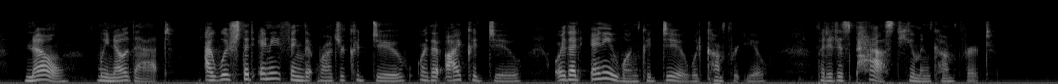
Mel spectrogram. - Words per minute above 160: Yes, average, 180 wpm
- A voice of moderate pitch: Yes, medium, 175 Hz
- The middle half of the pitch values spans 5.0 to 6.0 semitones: Yes, wide, 5.4 semitones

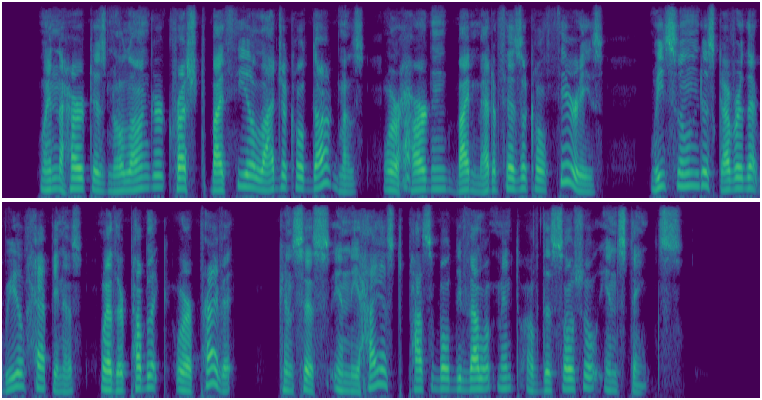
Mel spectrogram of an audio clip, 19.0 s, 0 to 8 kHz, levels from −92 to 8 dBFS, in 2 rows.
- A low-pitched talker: No, medium, 150 Hz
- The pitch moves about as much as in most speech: Yes, average, 3.9 semitones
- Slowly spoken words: Yes, slow, 110 wpm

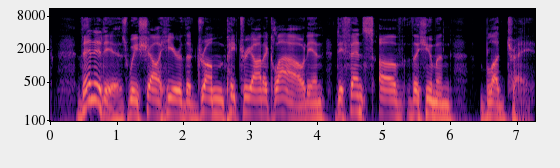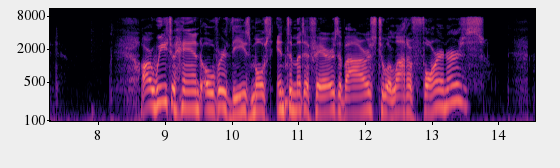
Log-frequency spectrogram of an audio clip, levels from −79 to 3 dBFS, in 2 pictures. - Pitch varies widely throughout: Yes, wide, 6.1 semitones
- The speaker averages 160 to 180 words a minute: No, slow, 135 wpm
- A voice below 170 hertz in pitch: Yes, low, 135 Hz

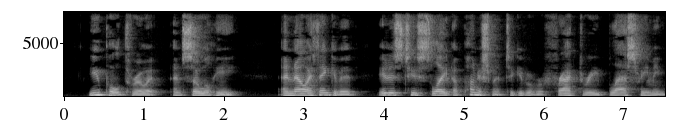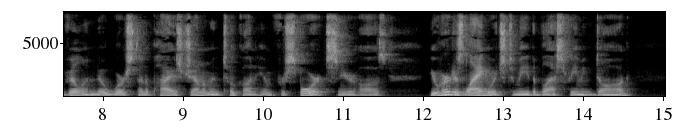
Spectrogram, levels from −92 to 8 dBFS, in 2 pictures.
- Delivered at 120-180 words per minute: No, average, 190 wpm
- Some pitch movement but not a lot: Yes, average, 4.3 semitones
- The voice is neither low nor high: Yes, medium, 150 Hz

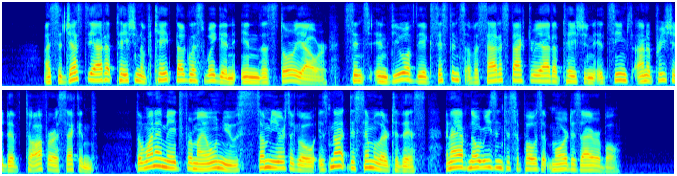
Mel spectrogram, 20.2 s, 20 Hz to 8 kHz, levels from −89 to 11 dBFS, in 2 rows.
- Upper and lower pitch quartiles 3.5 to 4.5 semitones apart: No, average, 5.1 semitones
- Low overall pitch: No, medium, 145 Hz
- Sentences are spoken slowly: No, average, 165 wpm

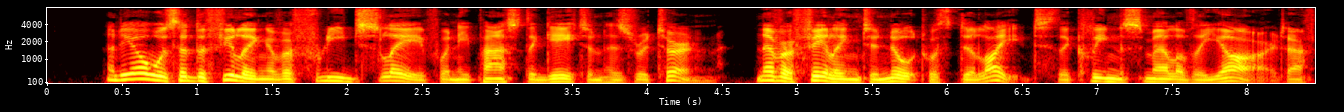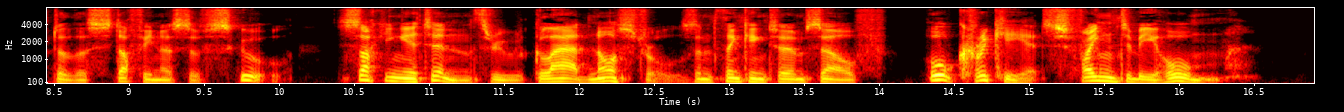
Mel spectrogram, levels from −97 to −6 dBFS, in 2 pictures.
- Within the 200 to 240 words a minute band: No, average, 185 wpm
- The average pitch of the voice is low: Yes, low, 115 Hz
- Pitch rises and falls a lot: Yes, wide, 6.4 semitones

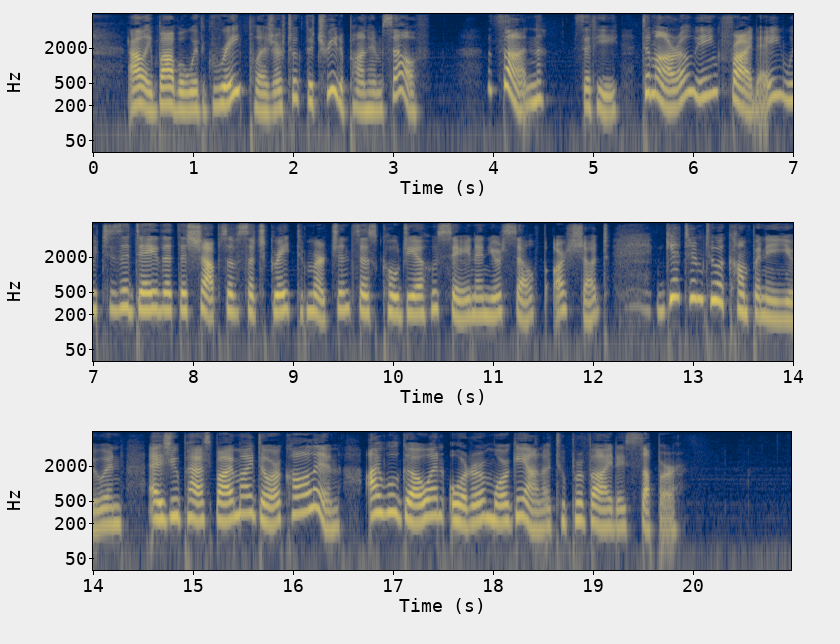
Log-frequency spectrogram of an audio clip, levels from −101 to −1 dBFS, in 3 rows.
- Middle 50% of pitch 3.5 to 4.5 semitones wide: No, average, 4.9 semitones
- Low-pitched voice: No, high, 225 Hz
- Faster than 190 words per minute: No, average, 170 wpm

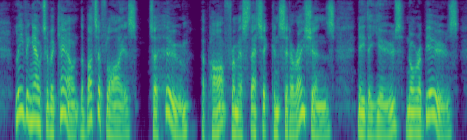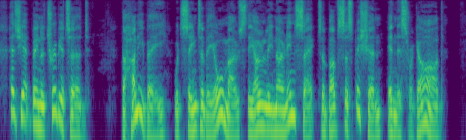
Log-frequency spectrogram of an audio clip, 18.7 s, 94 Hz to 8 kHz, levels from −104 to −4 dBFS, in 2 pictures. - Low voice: Yes, low, 120 Hz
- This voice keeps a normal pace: No, slow, 120 wpm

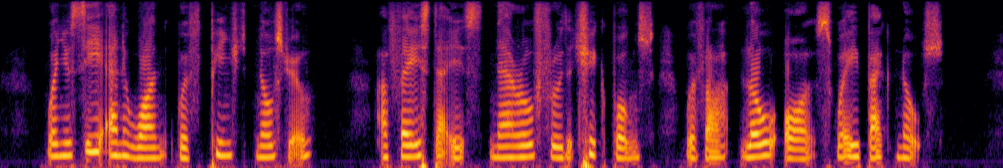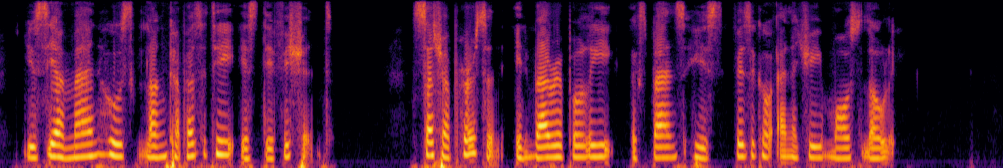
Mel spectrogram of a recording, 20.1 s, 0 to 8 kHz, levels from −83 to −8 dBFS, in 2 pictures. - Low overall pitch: No, high, 200 Hz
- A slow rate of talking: Yes, slow, 130 wpm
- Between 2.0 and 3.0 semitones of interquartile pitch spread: Yes, narrow, 2.6 semitones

